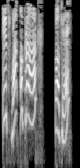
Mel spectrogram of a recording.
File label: clock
